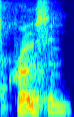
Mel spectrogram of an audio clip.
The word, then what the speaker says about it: Croson: It's Croson. Crow like the Croson.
